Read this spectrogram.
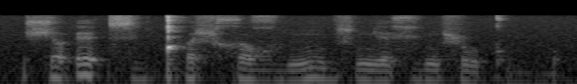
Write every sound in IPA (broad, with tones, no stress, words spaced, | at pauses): ʃə˨˦ʔe˥˧ʔ si̤˨˦ǃʰə˧˩ɬxɵ˧˩ ʁʷi̤˨˩˦ɲŋ͡mi̤˧˩ɬɲe˨˩˦xi̤˧˩ɲ ɬu˨˩˦kʼo̤˧˩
